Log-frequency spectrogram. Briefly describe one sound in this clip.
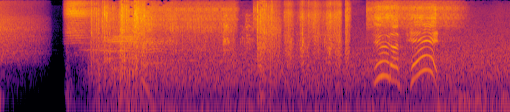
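A bicycle's tyres rumble and crunch over rough ground.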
